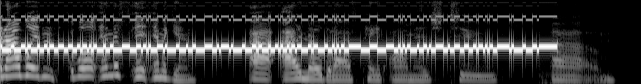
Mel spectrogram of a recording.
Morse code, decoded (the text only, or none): none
